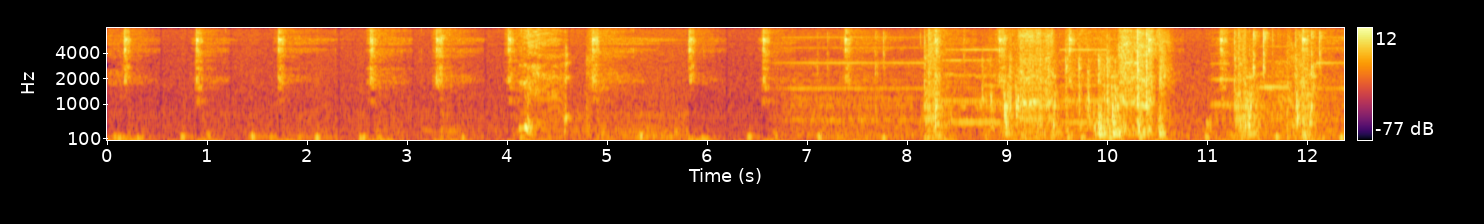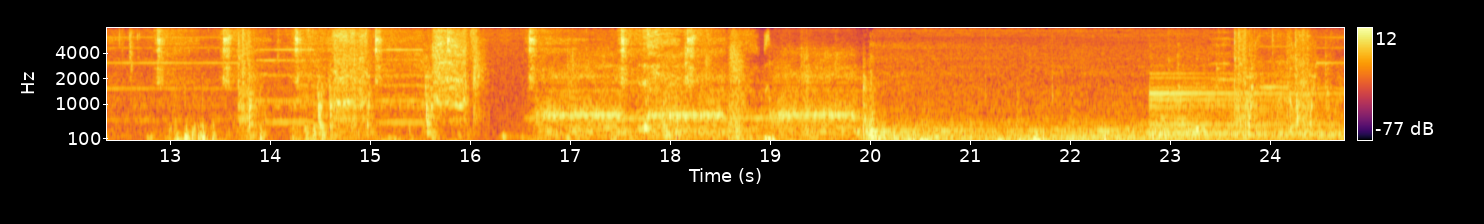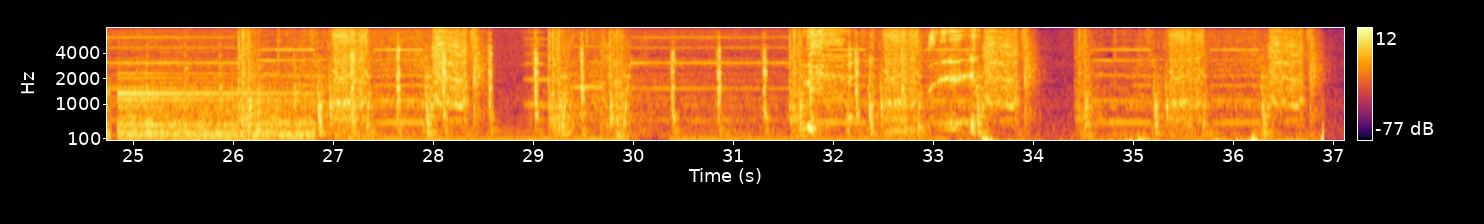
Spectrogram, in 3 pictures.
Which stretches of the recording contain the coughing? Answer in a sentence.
You can hear the coughing from 4.1 to 4.8 s, from 17.6 to 19.0 s and from 31.6 to 33.5 s.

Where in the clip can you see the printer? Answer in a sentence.
The printer can be heard from 6.7 to 37.0 s.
